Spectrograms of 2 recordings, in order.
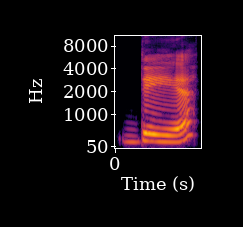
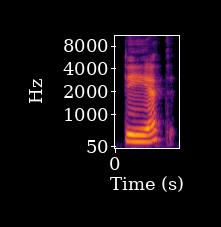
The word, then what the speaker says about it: det: Det regnar. Det regnar. Here again, you can hear when you say det. Fast in a sentence together with other words. It almost sound like det.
